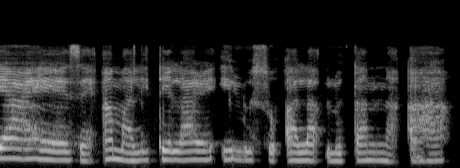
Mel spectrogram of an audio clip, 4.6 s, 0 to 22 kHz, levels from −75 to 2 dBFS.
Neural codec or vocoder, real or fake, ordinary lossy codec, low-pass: vocoder, 44.1 kHz, 128 mel bands, Pupu-Vocoder; fake; none; 7.2 kHz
